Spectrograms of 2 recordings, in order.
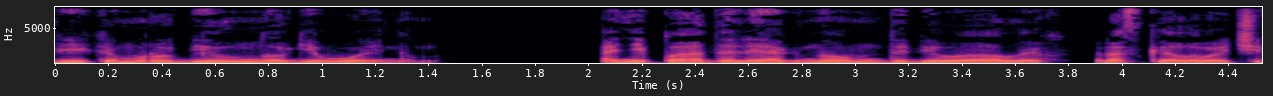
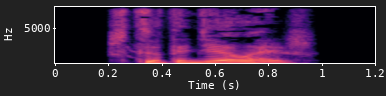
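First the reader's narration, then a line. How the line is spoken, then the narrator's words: Shouting. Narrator (Russian): закричал ему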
